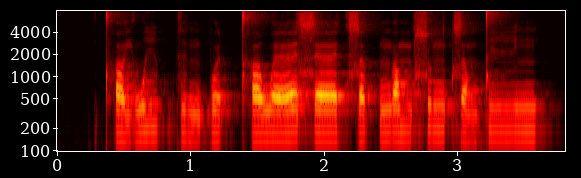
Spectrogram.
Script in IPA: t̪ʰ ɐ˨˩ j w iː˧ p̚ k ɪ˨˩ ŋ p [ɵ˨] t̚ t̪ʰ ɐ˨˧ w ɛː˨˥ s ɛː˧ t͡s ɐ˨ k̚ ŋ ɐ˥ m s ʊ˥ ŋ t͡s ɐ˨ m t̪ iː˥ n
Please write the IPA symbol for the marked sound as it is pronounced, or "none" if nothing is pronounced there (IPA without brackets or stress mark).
ɵ˨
